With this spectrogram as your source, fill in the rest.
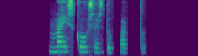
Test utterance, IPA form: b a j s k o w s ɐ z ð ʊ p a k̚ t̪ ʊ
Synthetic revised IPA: m a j s k o w s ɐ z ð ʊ p a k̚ t̪ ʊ

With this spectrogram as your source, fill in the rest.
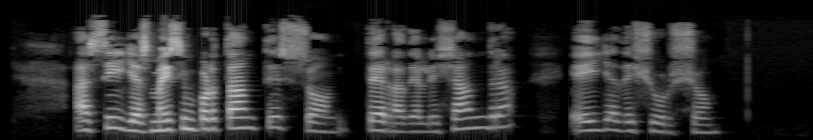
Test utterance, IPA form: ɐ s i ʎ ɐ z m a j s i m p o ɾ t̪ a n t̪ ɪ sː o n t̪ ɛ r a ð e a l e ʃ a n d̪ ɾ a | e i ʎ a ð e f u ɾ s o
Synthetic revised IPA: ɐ s i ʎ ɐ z m a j s i m p o ɾ t̪ a n t̪ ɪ sː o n t̪ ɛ r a ð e a l e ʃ a n d̪ ɾ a | e i ʎ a ð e ʃ u ɾ ʃ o

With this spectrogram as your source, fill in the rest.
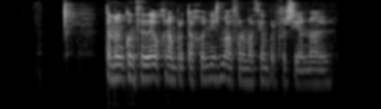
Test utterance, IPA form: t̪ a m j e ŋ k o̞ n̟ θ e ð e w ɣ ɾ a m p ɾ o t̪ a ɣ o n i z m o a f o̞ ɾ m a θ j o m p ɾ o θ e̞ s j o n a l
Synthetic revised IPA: t̪ a m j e ŋ k o̞ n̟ θ e ð e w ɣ ɾ a m p ɾ o t̪ a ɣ o n i z m o a f o̞ ɾ m a θ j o m p ɾ o f e̞ s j o n a l

